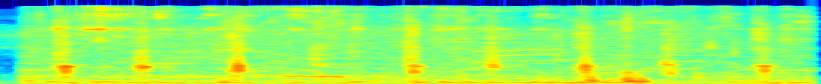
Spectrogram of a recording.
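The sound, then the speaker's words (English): Horse hooves clip-clop in a steady, even rhythm, about nine crisp hoofbeats over a few seconds, clear above a low background hum. “I really like that horse.”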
